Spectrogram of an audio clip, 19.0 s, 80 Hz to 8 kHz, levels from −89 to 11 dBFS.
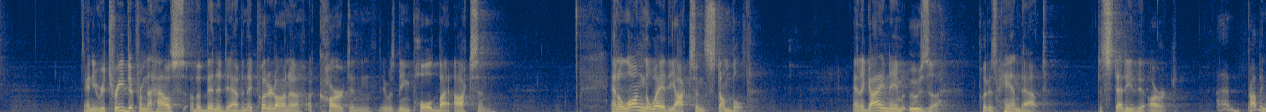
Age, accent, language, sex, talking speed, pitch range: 50-69, American, English, male, 140 wpm, 120-200 Hz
